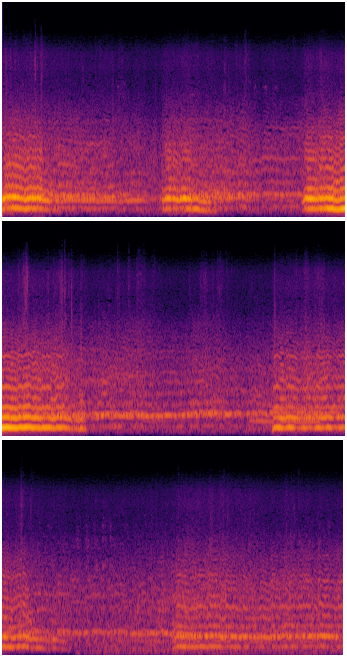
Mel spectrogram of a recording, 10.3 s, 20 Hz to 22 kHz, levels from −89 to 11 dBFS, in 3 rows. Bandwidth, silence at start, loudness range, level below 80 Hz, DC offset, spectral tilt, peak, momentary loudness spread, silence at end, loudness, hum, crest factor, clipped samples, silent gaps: 9.6 kHz; 0 s; 9 LU; -60 dBFS; under 0.1%; -8.5 dB/octave; -2 dBFS; 18 LU; 0 s; -20 LUFS; none; 18 dB; under 0.1%; none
